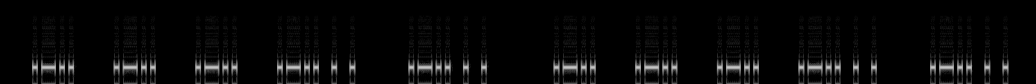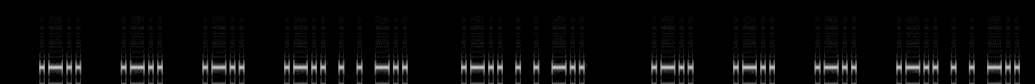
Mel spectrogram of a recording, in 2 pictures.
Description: Morse code, heard as a keyed tone, about 27 wpm, 800 Hz. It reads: L L L LEE LEE L L L LEE LEE L L L LEED LEED L L L LEED
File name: Ls / Single L m3s / Single L @25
